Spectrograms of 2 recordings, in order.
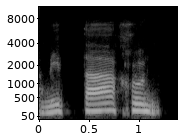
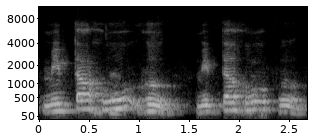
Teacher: হালকির হা বলে, এটা গলার মধ্যে থেকে উচ্চারণ করতে হয়। আর গোল হা যেটা, সেটা একটু বাতাস বের করে করতে হয়।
